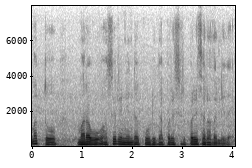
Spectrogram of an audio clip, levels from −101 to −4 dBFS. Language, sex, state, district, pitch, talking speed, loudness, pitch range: Kannada, male, Karnataka, Bangalore, 110 Hz, 90 wpm, -16 LUFS, 105-120 Hz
